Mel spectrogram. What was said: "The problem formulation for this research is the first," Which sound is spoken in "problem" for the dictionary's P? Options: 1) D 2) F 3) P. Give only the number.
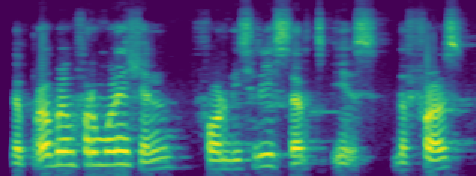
3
